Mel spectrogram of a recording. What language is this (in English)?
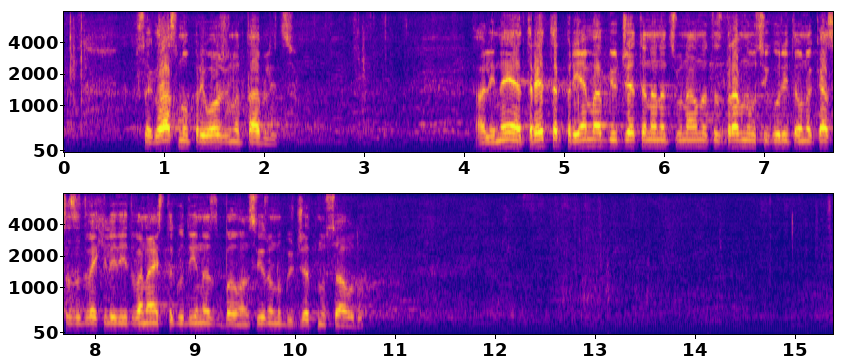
Bulgarian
